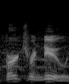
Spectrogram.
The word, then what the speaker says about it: Bertranou: I said there's about five versions of people saying your names your name. What is it? He said, "Well, how do you say it?" I said, "Bertranou."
